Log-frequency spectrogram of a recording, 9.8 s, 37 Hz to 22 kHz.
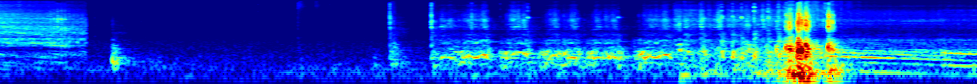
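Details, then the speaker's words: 1966 Ford F100 V8, first start in 17 years, bottle-fed through the carburetor: after a pause the engine catches roughly and lets out one sharp cough as fuel spits back through the carburetor. "There we go. Spit back at me. I got plenty in the bowl."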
